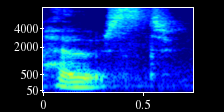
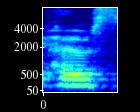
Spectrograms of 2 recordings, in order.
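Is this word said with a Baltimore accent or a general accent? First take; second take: Baltimore; general. First: The vowel has a strong Baltimore colouring. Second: The vowel is said in a general American way. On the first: "straight up Baltimore" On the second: "Like if you say post"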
